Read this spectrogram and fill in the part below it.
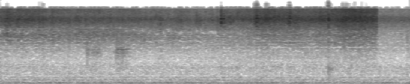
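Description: Corn kernels and chopped tomato fry in a pan, making a steady sizzle with light stirring scrapes and occasional brighter hissing bursts toward the end.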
